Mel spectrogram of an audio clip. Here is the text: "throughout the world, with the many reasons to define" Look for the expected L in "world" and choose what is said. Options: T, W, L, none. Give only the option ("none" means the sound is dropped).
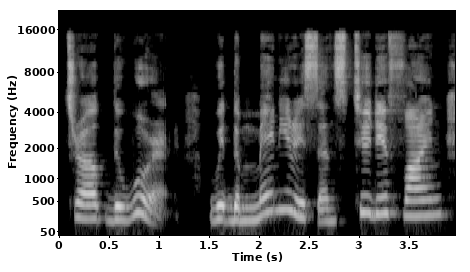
none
